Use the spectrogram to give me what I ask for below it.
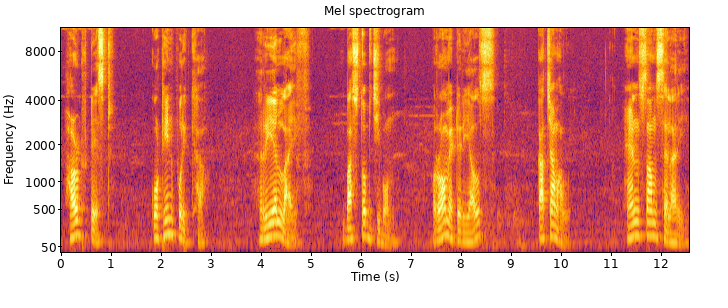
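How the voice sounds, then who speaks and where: A man teaching vocabulary, reading each phrase aloud and often repeating it as a slow drill. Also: medium pitch, mellow. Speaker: English teacher.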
